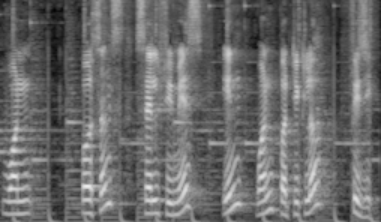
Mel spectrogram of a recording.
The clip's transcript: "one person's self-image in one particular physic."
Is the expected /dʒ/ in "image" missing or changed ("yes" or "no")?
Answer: yes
